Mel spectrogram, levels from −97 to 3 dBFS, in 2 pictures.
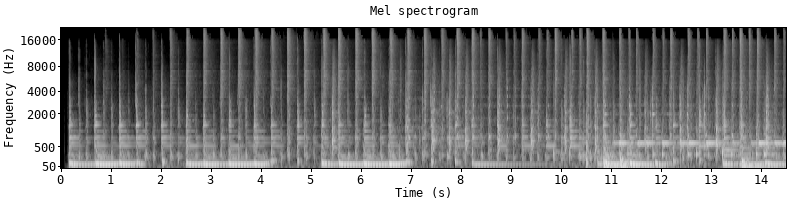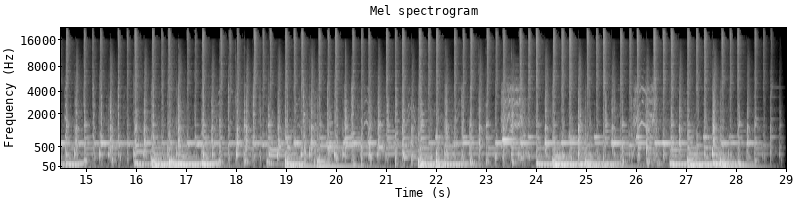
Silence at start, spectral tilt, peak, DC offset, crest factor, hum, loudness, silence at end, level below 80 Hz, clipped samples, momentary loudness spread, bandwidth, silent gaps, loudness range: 0.15 s; -5.5 dB/octave; -2 dBFS; under 0.1%; 20 dB; none; -22 LUFS; 0.1 s; -26 dBFS; under 0.1%; 9 LU; over 20 kHz; none; 5 LU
